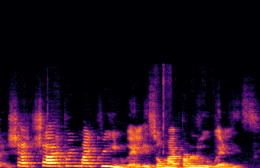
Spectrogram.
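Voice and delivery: light posh Cambridge student voice; a hint of a well-to-do Cambridge girl; posh Cambridge accent. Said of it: "My Cambridge one".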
